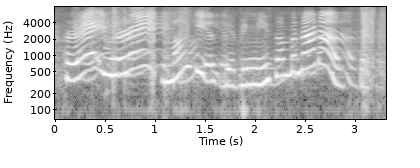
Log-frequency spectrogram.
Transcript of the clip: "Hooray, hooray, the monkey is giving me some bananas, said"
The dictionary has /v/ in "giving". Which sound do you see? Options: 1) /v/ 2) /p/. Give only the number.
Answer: 2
